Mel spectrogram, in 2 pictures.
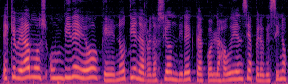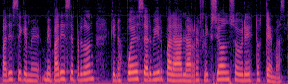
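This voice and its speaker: A woman's voice: fairly high pitch, unhurried, hardly any pauses, warm tone. A woman instructor addressing her students directly in a recorded online lesson. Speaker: course instructor.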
